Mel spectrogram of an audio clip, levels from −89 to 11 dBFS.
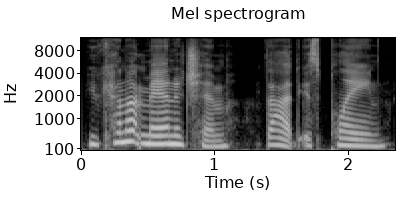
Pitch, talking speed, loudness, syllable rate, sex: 220 Hz, 180 wpm, -17 LUFS, 5.0 syllables/s, female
